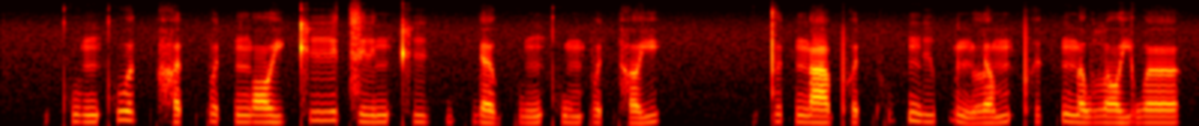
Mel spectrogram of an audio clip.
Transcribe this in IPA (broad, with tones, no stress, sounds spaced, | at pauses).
kʷʰ ɐ˨˧ ŋ kʷʰ ɛː˥ k̚ h ɐ˨˥ t̚ p ɵ˨ t̚ ŋ ɔː˨ j kʰ iː˥ t͡s iː˨˧ n kʰ iː˨ k̚ ɪ˧ k̚ l ɛː˨˩ kʷ ɐ˨˥ ŋ kʷʰ ɐ˨˧ m p ɵ˨ t̚ h ɐ˨˥ j | t̪ ɵ˧ t̚ ŋ aː˨ pʰ ɵ˨˥ t̚ kʷ ɪ˥ k̚ ŋ iː˨˥ p̚ ɵ˨˩ n l ɐ˨˥ m pʰ ɪ˨˥ k̚ n̪ ɐ˨˧ w l ɔː˨ j w œː˧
